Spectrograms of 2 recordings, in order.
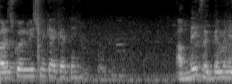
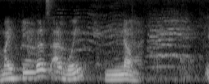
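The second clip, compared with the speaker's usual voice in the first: very slow, numb dropped low and soft; slow, spaced-out dictation; teacher's model sentence; 3 semitones lower, 5 dB quieter, much slower than usual. Shown as a demonstration. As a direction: model it slowly, pause before numb. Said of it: "इसको नम पढ़ा जाता है".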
